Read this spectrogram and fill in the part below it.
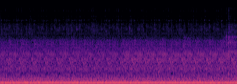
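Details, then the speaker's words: Greg's diesel truck with a stock EGR cooler and high-pressure pump: steady low drone, smooth, no rpm jumping or sporadic idle when revved. ICP sensor doubted, since unplugging it gave the same symptoms; pump replacement considered; normal idle. "so I mean it sitting here running smooth right now rev it up it's not jumping rpms it's not sporadic idly"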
